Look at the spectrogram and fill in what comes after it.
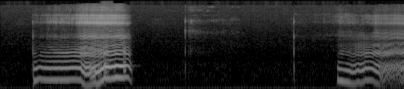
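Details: Ralph the cat snores: a drawn-out buzzy breath of about a second and a half, quiet, then another snore beginning, with a faint steady hum beneath.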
